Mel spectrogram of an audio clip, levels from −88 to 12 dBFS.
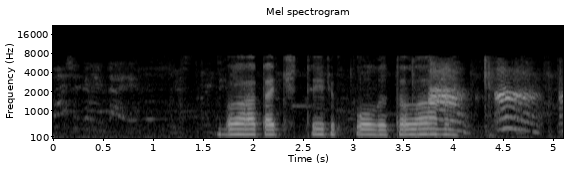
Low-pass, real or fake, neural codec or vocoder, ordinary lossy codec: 7.2 kHz; fake; vocoder, 44.1 kHz, 128 mel bands, Pupu-Vocoder; Opus, 32 kbps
